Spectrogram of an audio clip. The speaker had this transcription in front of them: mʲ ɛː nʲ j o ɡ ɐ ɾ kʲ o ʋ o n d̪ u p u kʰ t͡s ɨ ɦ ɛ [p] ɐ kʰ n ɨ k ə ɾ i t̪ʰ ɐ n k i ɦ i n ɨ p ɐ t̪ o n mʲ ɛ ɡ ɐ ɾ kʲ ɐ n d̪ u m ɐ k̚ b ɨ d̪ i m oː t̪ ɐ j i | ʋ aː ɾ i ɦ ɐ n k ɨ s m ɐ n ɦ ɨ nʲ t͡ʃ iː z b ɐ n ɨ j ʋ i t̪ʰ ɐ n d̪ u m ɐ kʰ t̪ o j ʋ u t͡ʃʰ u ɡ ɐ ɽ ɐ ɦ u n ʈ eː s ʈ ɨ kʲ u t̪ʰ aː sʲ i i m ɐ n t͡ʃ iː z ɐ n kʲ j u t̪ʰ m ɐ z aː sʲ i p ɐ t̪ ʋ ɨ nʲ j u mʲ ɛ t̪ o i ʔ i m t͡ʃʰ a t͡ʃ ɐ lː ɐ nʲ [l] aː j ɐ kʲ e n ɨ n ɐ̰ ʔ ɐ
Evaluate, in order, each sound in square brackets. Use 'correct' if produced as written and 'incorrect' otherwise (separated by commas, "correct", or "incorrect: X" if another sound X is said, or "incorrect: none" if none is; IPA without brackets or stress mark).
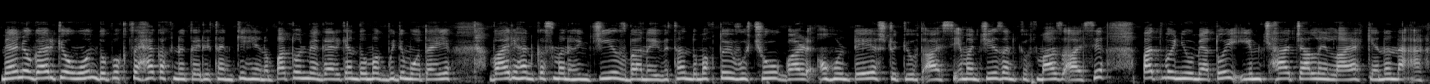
incorrect: k, correct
